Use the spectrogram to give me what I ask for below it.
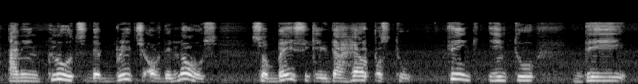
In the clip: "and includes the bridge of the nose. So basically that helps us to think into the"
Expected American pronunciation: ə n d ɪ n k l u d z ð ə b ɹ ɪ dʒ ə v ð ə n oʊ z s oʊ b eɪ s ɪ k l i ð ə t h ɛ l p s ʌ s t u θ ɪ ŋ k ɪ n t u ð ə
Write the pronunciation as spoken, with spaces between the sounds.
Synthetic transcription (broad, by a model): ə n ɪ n k l u d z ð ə b ɹ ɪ tʃ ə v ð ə n oʊ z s oʊ b eɪ s ɪ k l i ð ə t h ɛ l p ʌ s t u θ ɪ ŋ k ɪ n t u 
